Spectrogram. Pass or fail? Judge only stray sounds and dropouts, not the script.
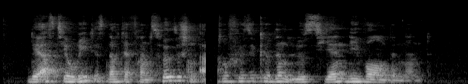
fail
